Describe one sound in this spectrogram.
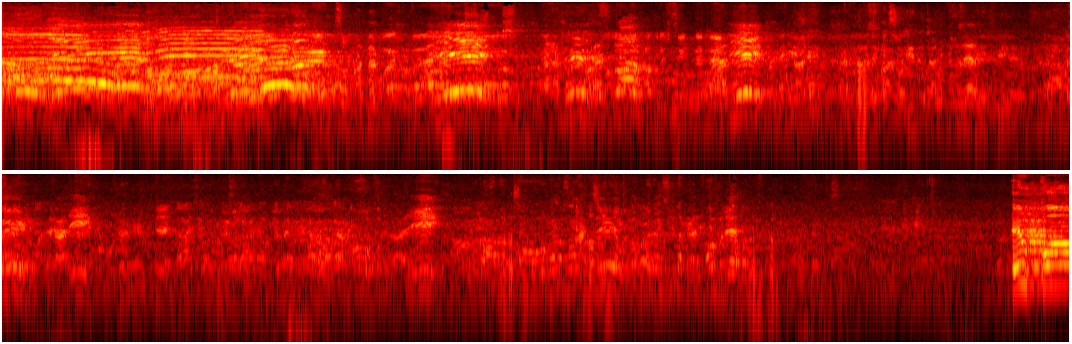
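A man chants through a microphone, his voice booming around a large echoing hall.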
